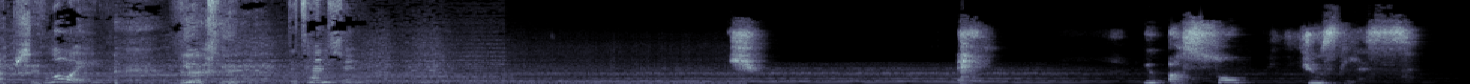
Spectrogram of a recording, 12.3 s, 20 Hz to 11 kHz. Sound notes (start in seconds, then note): 7.8 scoff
